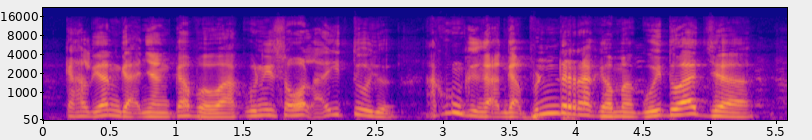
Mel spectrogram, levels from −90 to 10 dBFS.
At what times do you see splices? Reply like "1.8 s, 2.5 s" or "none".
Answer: none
